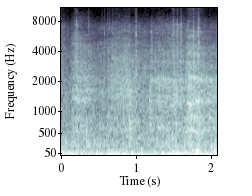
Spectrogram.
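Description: Wind buffeting the microphone of an electric mountain bike on the move, with tyre noise and a few small rattles from the trail.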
